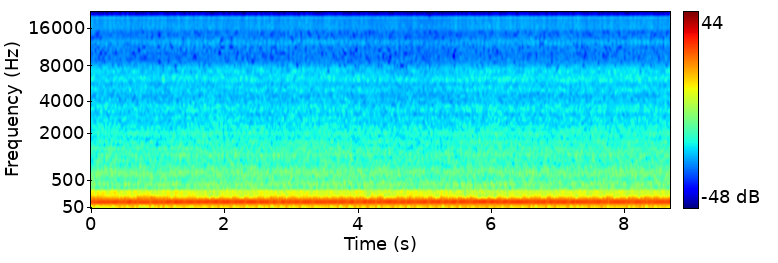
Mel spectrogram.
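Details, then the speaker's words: MK1 VW Rabbit with Weber 32/36 carburetor, no choke hooked up: constant low drone holding a fast, steady idle around 2000 rpm; carb idle speed set too high, owner suspects an audible vacuum leak, later set to about 1100-1200 rpm. "so what i'm doing here is i'm messing with the screw this one right here and right now it's suddenly high so you're gonna push it this way"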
